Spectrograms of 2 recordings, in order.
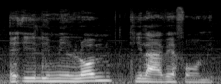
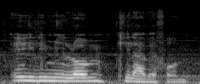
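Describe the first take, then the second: The two takes are said the same way.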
